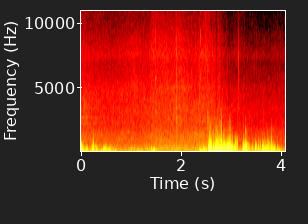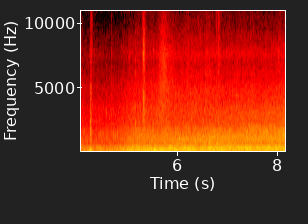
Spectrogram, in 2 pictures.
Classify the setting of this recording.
street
